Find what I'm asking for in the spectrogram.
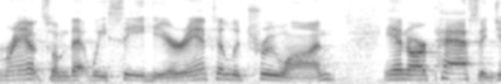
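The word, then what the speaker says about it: antilutron: Now, the word that is used here is antilutruon. Antilutruon, let me spell that for you. A-N-T-I-L-U-T-R-O-N. A-N-T-I-L-U-T-R-O-N.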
